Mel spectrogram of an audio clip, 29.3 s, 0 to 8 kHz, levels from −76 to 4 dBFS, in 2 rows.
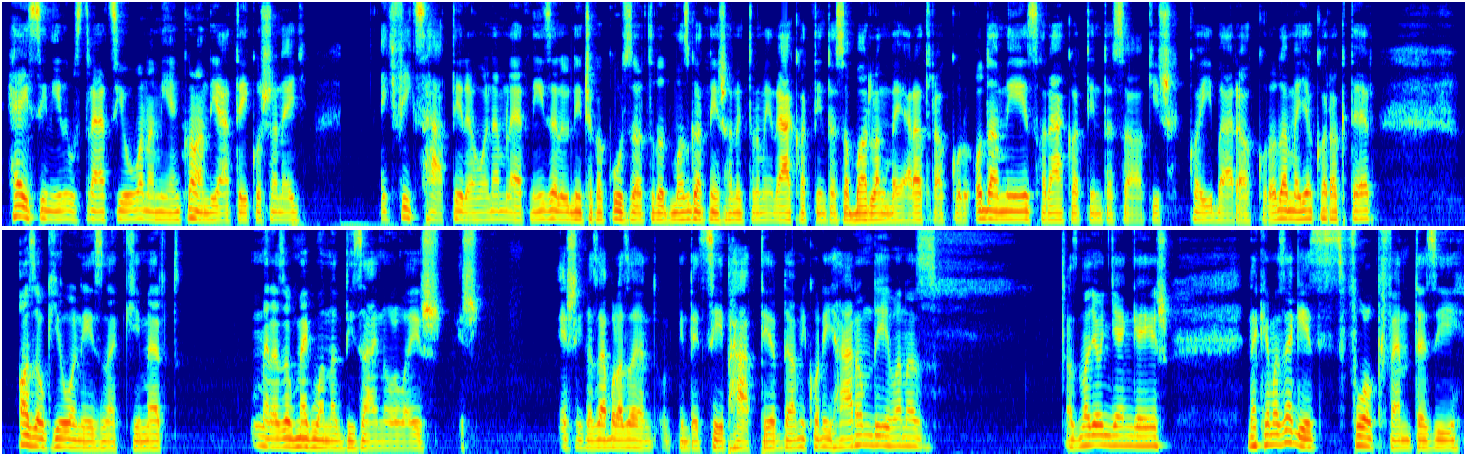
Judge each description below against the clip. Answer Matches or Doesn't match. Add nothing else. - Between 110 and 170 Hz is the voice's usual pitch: Doesn't match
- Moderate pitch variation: Matches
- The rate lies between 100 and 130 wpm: Doesn't match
